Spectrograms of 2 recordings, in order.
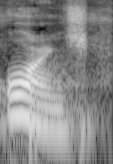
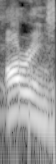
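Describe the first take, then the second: First: "orange" squashed toward ORNJ; "orange" with the middle vowel swallowed; American pronunciation. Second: "orange" in two clear syllables; "orange" with both vowels sounded; South African pronunciation. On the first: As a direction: say "orange" as one American syllable. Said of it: "they don't say words the same way". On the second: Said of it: "they don't say orange". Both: Shown as a demonstration.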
